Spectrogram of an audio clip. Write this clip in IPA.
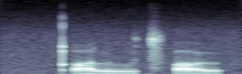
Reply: qʼ ɔ l u t͡sʼ ɒ ʊ̯

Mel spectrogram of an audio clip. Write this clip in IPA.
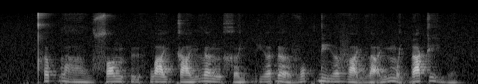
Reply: t̪ʰ ə˦˥ p̚ l a̤ː˨˩ w s ɔ˧ n ʔ ɨ̰˧˨ h w a˧ j k a˨˦ j l əː˧ ŋ x ə˨˦ j ɓ i˨˦ ə̯ ɗ əː˧˩ v o˦˥ k̚ ɗ i˧ ə̯ v a̰˧˨ j l a̰˧˥ j m ə̰˧˨ j ɗ a˦˥ k̚ ɣ i̤˨˩ ə̯

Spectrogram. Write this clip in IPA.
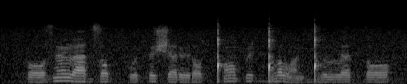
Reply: k ɔ˩ z ə̃˥ ɭ a˧ d͡z ɔ˧ pː ʊ˩ θ ʏ˥ ʃ ɐ˧ ɾ ø˩ ɾ ɔ˩ ǃʼ ɔ̃˥ p ʏ˥ ɡ͡ǃ ʊ˥ lˠ ə̃˩ ɡ͡ǃ ʊ˧ lː ɐ˧ tː ɔ˧

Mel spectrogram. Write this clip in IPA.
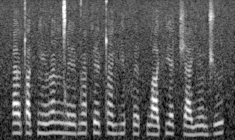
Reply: æ ʈ a pʲ ẽ l æ̃ ŋ͡ǀ e d̪ æ̃ x e ʈ æ̃ vʲ ə f e f w a fʲ æ t͡ʃ æ j ẽ d͡ʒ ʉ

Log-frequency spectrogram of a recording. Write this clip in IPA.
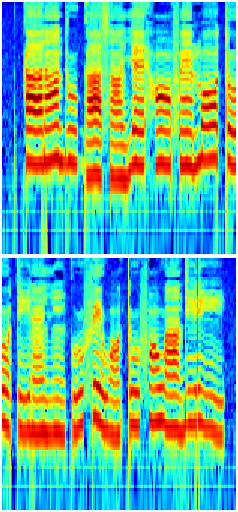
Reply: k a˧ ɾ ã˦ d u˧ ɡ a˨ s ã˨ j ɛ˧ h ɔ̃˧ f ɛ̃˧ m ɔ˦ t o˦˨ t i˨ ɾ ɛ̃˨ j ĩ˨ k u˨˦ f e˦˨ w ɔ̃˨ t u˧ f ɔ̃˦ w ã˧ d i˦ ɾ i˦˨

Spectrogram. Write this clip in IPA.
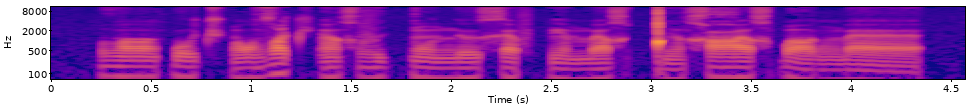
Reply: ðˤ ɑ̃ k͡p o t͡ʃʼ õ zˤ ɯ t͡ʃʼ æ̃ χ v i k͡p õ n ø x æ f pʲ æ̃ m æ χ ǃ ĩ χ ʕ æ χ ɓ ɑ ŋ͡m æ

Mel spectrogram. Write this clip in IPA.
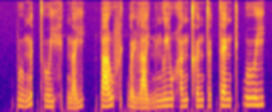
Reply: p uː˨˩ ŋ ɵ˥ t̚ t̪ʰ uː˨ j h ɪ˨ k̚ n̪ ɐ˨˥ j | p aː˨˥ w f ɪ˨˥ k̚ l ɵ˨˩ ɥ l aː˨˩ j n̪ ɪ˧ ŋ l iː˧ w h ɐ˨˧ ŋ kʰ ɵ˨˧ n t̪ ɵ˨˥ t̚ t̪ ɛː˧ ŋ k ɪ˥ k̚ w uː˥ j

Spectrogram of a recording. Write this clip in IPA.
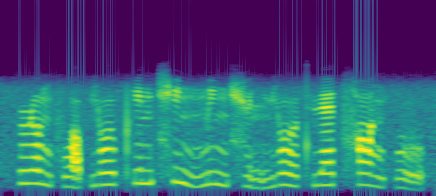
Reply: ɻ ɤ˥˨ ŋ f w ɔ̰˨˩ p j o˦ ʊ̯ pʰ i˦ n t͡ɕʰ i˥˨ ŋ m i˥˨ ŋ ɕ y̰˨˩ n m j o˥˨ ʊ̯ t̪ʰ ɥ ɛ˦ t͡sʰ ɑ˥˨ ŋ p ṵ˨˩

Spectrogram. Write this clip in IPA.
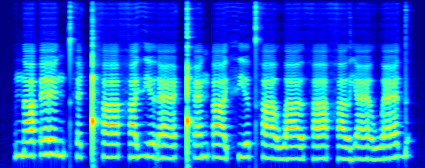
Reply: n a ʔ ɛː ŋ t̪ʰ ɛ ǃʰ aː h a vʲ æ ə̯ ɾ æː ǃʼ æ ŋ ʔ aː fʲ e ə̯ t̪ʰ aː w aː ə̯ h aː h a ə̯ j æː w æ d

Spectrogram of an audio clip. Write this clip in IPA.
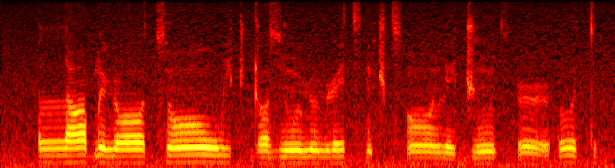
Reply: lː ɑ ɓ ə̃ ɳ ɔː t͡s ɔ̃ː w i t͡ʃ ɖ ɔ z ũ ɳ ũ ɳ ɭ ɪ t͡sʼ ə̃ t͡ʃ t͡sʼ ɔ̃ː l ɪ d͡ʒ ũ t͡sʼ ə˞ | ʊ t

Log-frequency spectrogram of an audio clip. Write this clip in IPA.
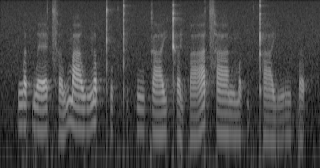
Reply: w ɐ˧ t̚ w ɛː˨˧ t͡sʰ ɐ˨˥ w m aː˧ w n̪ ɐ˥ p̚ t̪ʰ ʊ˨˥ k̚ t̪ʰ ɪ˧ k̚ w uː˨ k aː˨˧ j kʰ ɐ˨˩ j p aː˨˥ t͡sʰ aː˨ n m ɐ˨˥ k̚ ʊ˨ k̚ t̪ʰ aː˨ j ŋ uː˧ p̚ ɐ˨ p̚

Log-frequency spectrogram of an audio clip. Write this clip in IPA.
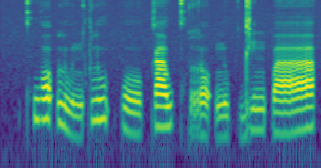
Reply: kʰ w ɔ˥˩ ʔ l u˩˦ n k l u˥˩ ʔ p oː˨˩ k a˦˥ w kʰ r ɔ˨˩ ʔ n u˨˩ k̚ d i˧ n p aː˦˥

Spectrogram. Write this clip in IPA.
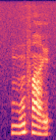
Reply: m ũ f ã ɪ̯

